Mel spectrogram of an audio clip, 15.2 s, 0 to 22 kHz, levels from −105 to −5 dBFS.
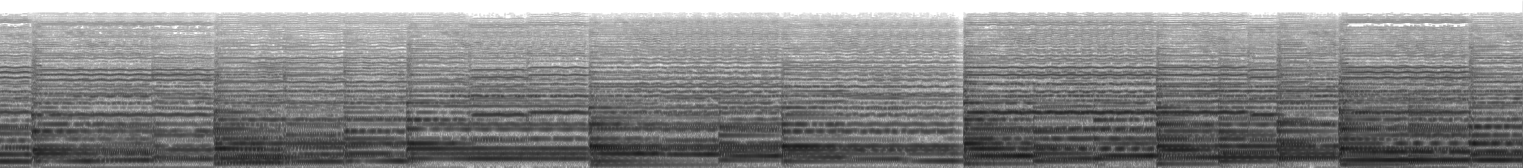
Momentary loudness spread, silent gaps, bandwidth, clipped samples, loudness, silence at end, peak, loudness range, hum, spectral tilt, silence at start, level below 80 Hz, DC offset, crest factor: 7 LU; none; 15.5 kHz; under 0.1%; -20 LUFS; 0 s; -4 dBFS; 4 LU; none; -5.5 dB/octave; 0 s; -54 dBFS; under 0.1%; 14 dB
